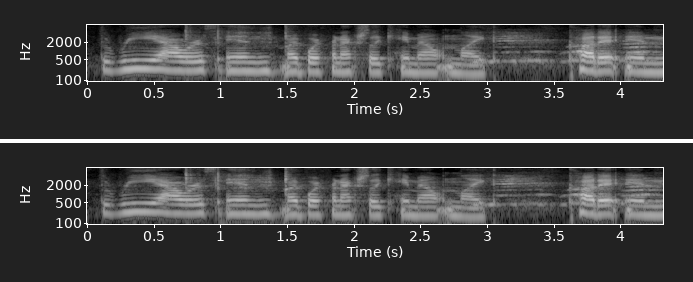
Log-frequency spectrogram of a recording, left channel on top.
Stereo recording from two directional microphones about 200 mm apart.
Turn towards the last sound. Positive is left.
turn(degrees=5)  # may be behind; listen again after turning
